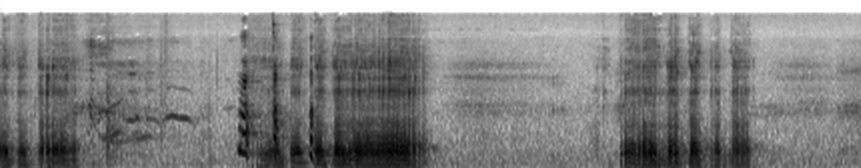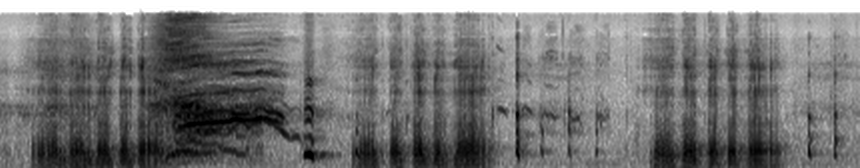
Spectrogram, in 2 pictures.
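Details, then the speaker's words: Adult man asleep after drinking, snoring: rattling, fluttering noisy breaths in bursts with quiet pauses, one whistling squeak; described as a big snore. "That's a big snore."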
